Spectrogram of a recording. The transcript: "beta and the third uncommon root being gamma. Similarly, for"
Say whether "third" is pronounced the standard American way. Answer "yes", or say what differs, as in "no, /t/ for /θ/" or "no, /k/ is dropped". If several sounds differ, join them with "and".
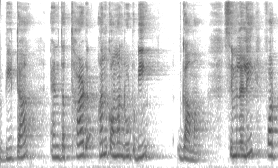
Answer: no, /t/ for /θ/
